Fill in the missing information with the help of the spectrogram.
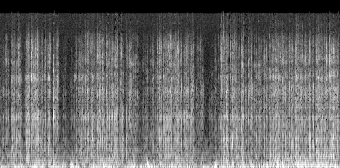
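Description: Fingertips scratch and flick across the spikes of a grey silicone spiky scrubbing glove held by its palm pad close to the mic. The result is a dense, continuous crackle of rapid, dry flicks and rubbery scrapes over a soft low rumble, at a steady, close level throughout.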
